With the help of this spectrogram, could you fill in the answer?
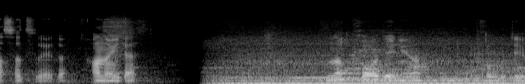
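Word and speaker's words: phở: Pho diye okunuyor.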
